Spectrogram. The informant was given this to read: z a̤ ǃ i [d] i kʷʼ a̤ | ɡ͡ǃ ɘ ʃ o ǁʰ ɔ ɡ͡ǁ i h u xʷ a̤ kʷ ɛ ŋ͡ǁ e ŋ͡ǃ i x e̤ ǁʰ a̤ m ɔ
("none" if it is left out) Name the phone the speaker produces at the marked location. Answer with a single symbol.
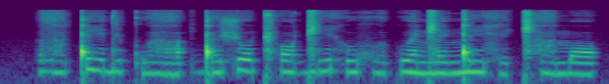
d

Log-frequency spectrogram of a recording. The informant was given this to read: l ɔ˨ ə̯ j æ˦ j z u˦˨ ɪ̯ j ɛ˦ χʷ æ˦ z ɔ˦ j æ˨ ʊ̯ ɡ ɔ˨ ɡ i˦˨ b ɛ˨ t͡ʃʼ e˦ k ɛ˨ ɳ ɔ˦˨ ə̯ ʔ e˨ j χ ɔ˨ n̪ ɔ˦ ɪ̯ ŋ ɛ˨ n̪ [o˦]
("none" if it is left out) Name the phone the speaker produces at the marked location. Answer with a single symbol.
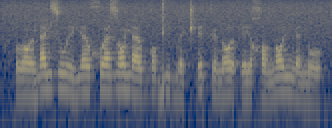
o˨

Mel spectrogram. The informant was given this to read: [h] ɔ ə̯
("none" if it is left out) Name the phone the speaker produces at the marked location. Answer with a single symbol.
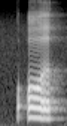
ʔ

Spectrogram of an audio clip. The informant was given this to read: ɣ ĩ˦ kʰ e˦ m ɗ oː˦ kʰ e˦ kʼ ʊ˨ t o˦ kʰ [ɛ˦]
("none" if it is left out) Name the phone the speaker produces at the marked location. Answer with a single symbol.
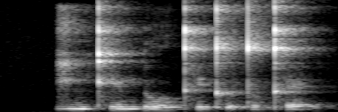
ɛ˦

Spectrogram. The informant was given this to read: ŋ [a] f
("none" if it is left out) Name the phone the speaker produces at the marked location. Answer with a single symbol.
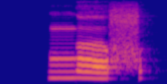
ɐ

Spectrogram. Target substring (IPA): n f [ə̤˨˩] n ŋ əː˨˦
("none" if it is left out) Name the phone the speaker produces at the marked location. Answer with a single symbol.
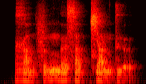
ə̰˧˥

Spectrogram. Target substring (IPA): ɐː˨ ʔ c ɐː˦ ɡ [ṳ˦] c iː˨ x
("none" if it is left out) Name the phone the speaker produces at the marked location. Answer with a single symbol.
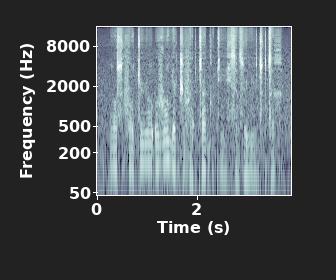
ṳ˦˨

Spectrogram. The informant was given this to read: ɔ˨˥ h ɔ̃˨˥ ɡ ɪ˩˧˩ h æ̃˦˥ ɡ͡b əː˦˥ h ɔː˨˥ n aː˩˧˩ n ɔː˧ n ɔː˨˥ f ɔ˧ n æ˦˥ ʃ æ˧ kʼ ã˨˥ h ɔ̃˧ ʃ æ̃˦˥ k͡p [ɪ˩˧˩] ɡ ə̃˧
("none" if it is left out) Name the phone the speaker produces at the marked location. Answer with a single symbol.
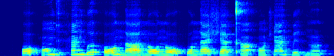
ɪ˩˧˩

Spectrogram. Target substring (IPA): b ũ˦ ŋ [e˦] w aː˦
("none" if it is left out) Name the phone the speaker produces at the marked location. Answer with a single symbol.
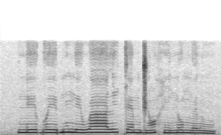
e˧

